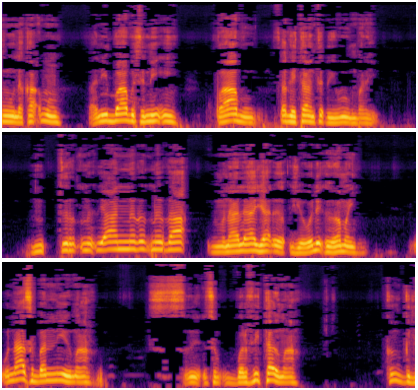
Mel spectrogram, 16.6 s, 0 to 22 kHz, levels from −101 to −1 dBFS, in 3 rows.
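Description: Throughout the speech, a washy, ringing quality sits on every sound, with a hiss that swells and fades along with it, most likely WMA compression at a rate that fits about 48 kbps. Long transform blocks smear quantisation noise around transients, and a spectrogram shows speckled, gappy upper bands ending at 20.1 kHz.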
